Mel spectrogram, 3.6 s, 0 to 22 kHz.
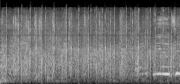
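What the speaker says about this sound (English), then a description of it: "Can we give another round of applause?" An audience at a fan convention panel, AliCon 2019, breaks into steady applause: a dense, sustained wash of clapping from a crowd, loud and continuous throughout.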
